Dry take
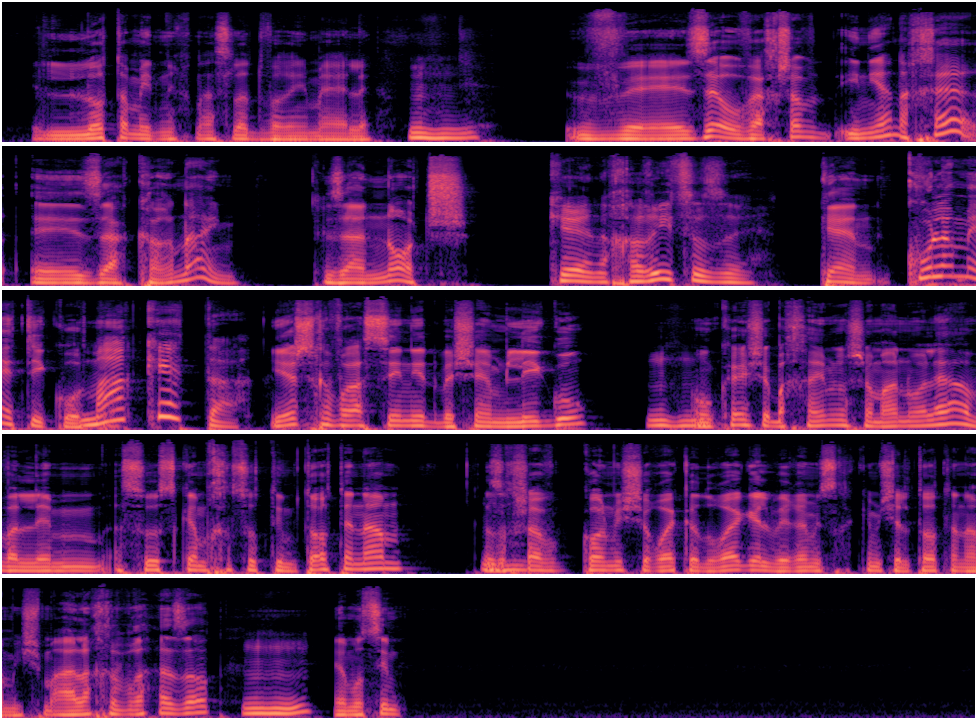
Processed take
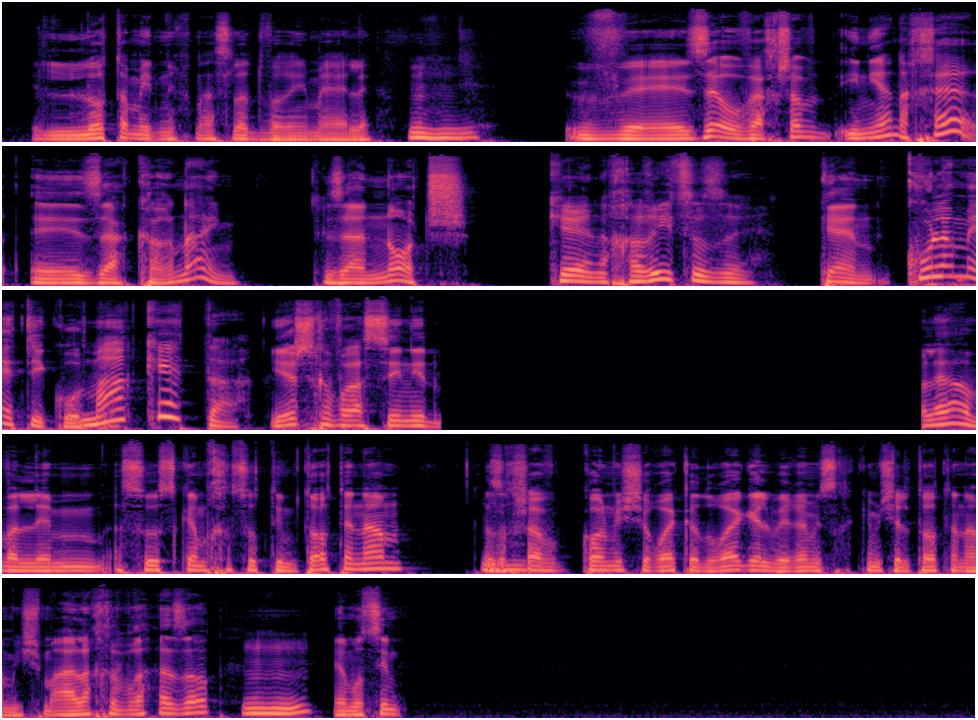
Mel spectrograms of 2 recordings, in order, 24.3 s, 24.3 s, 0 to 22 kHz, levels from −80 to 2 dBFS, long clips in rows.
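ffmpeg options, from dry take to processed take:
ffmpeg -i in.wav -filter_complex "[0:a]asplit=3[link_01][link_02][link_03];[link_01]atrim=end=11.93,asetpts=PTS-STARTPTS,afade=type=out:start_time=11.926:duration=0.004:curve=hsin[link_04];[link_02]atrim=start=11.93:end=14.34,asetpts=PTS-STARTPTS,volume=0[link_05];[link_03]atrim=start=14.34,asetpts=PTS-STARTPTS,afade=type=in:duration=0.004:curve=hsin[link_06];[link_04][link_05][link_06]concat=n=3:v=0:a=1" out.wav

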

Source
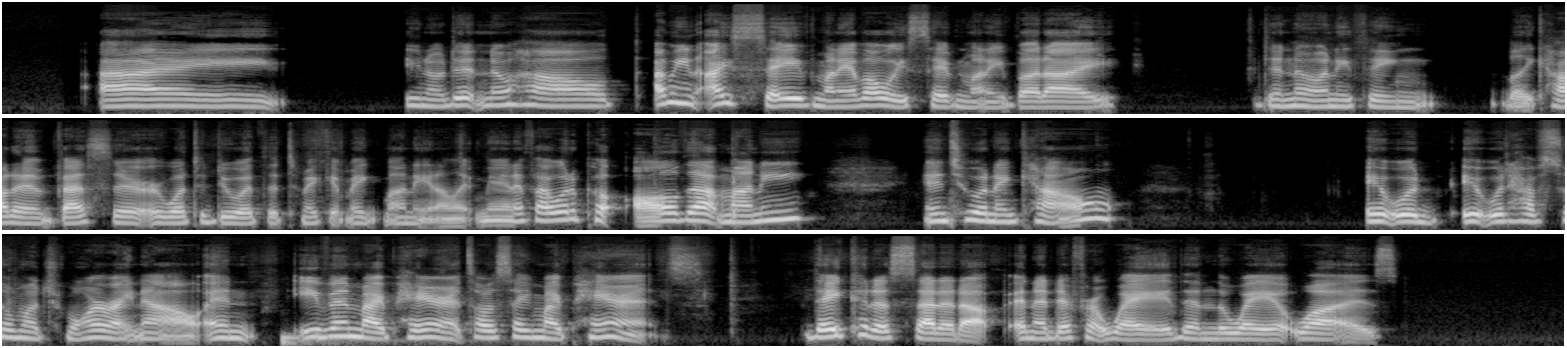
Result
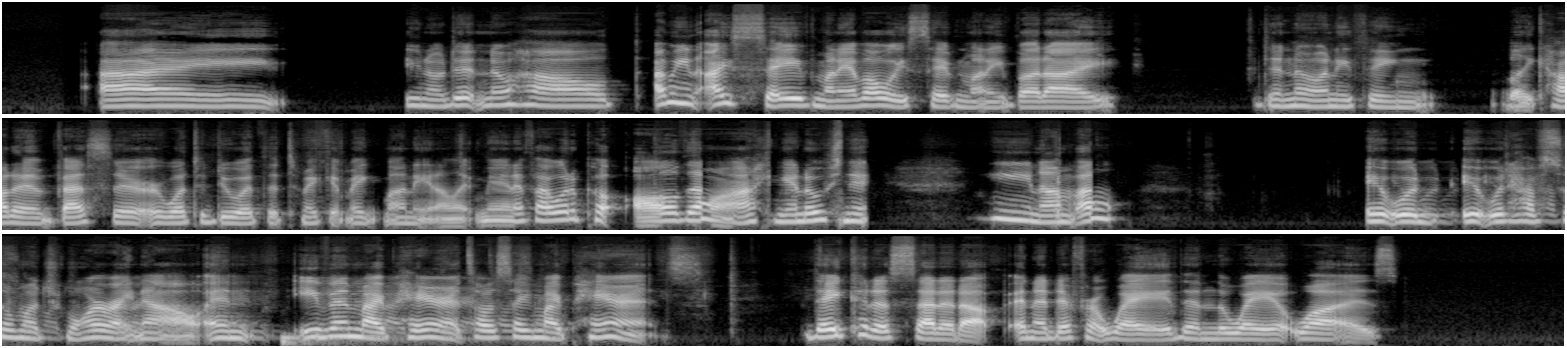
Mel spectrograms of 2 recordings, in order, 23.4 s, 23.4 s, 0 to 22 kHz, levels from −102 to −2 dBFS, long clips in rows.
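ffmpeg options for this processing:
ffmpeg -i in.wav -filter_complex "[0:a]asettb=1/sr,asplit=3[link_01][link_02][link_03];[link_01]atrim=end=7.094[link_04];[link_02]atrim=start=7.09:end=7.59,asetpts=PTS-STARTPTS,afade=type=in:duration=0.004:curve=qsin,afade=type=out:start_time=0.496:duration=0.004:curve=qsin,aecho=1:1:1.6:0.87,atrim=end_sample=22050[link_05];[link_03]atrim=start=7.586[link_06];[link_04][link_05]acrossfade=duration=0.004:curve1=hsin:curve2=qsin[link_07];[link_07][link_06]acrossfade=duration=0.004:curve1=qsin:curve2=hsin,asettb=1/sr,asplit=3[link_08][link_09][link_10];[link_08]atrim=end=14.664[link_11];[link_09]atrim=start=14.66:end=18.45,asetpts=PTS-STARTPTS,afade=type=in:duration=0.004:curve=qsin,afade=type=out:start_time=3.786:duration=0.004:curve=qsin,aecho=1:1:105|210:0.119|0.019,atrim=end_sample=167139[link_12];[link_10]atrim=start=18.446[link_13];[link_11][link_12]acrossfade=duration=0.004:curve1=hsin:curve2=qsin[link_14];[link_14][link_13]acrossfade=duration=0.004:curve1=qsin:curve2=hsin,asplit=3[link_15][link_16][link_17];[link_15]atrim=end=11.312[link_18];[link_16]atrim=start=11.308:end=13.262,asetpts=PTS-STARTPTS,areverse[link_19];[link_17]atrim=start=13.258[link_20];[link_18][link_19]acrossfade=duration=0.004:curve1=hsin:curve2=hsin[link_21];[link_21][link_20]acrossfade=duration=0.004:curve1=hsin:curve2=hsin" out.wav

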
